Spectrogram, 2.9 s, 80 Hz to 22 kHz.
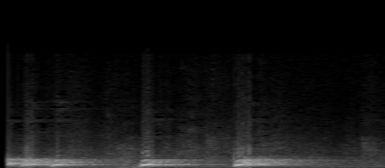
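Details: Dog barking, recorded May 13, 2016: three loud, abrupt barks about a second apart, each ringing out and fading, over a steady droning background noise.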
